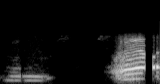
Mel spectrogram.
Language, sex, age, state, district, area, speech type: Maithili, female, 18-30, Bihar, Begusarai, rural, conversation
